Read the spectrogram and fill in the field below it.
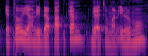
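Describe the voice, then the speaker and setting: A man's voice: mid-range voice, moderate pace. A man, a guest speaker and MC, telling stories in a casual podcast chat and acting out the scenes. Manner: lively storyteller, acts out scenes.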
